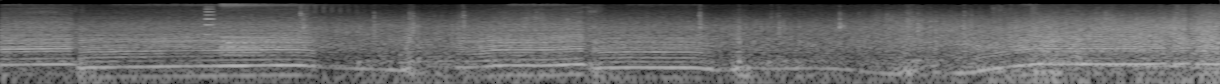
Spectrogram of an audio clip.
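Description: A racing car engine roars and shifts gears up and down.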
